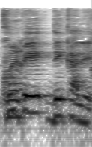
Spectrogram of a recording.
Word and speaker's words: Coupé Décalé: How do you say that again? Because I'm Coupé Décalé. Coupé Décalé. Coupé Décalé. – Décalé. Décalé. – Yeah. Coupé Décalé. Yes.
